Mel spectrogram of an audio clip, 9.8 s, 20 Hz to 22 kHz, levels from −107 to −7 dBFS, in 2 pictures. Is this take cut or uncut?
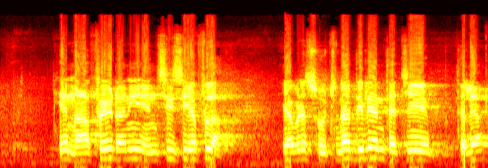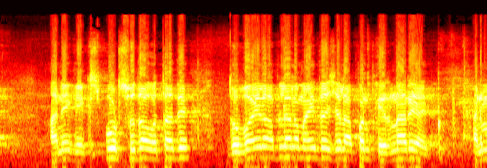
cut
